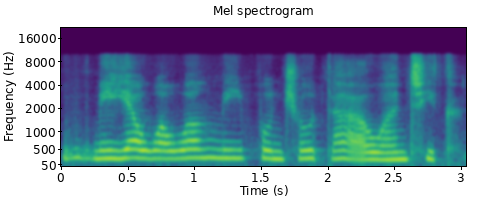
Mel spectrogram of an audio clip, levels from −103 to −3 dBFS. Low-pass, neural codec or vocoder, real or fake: 9.9 kHz; codec, 16 kHz in and 24 kHz out, 0.6 kbps, FocalCodec, streaming, 2048 codes; fake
